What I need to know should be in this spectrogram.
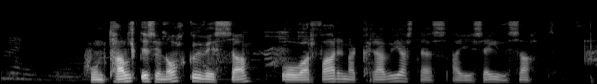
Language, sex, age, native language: Icelandic, male, 18-19, Icelandic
